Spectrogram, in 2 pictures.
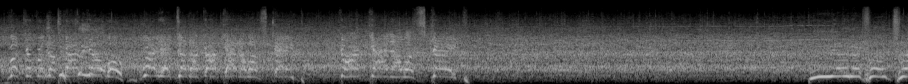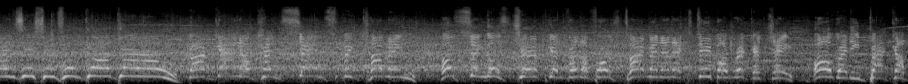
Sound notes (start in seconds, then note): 7.3 cheers and applause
